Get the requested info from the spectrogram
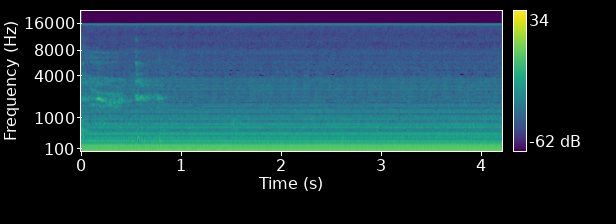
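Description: Steady electrical mains hum from the sound system: a low buzz with a stack of even overtones that holds unchanged throughout.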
